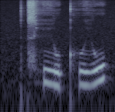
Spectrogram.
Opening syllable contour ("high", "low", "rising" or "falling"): low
